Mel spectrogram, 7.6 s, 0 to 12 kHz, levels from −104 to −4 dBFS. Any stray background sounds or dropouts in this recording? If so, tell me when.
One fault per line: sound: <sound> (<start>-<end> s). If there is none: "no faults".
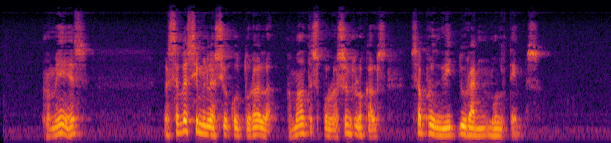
no faults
